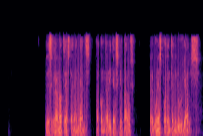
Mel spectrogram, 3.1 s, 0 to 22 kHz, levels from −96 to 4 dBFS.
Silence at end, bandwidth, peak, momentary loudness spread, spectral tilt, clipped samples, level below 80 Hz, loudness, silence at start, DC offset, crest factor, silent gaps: 0.05 s; 8.2 kHz; -8 dBFS; 7 LU; -3.5 dB/octave; under 0.1%; -46 dBFS; -28 LUFS; 0.7 s; under 0.1%; 22 dB; 2.12-2.23 s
